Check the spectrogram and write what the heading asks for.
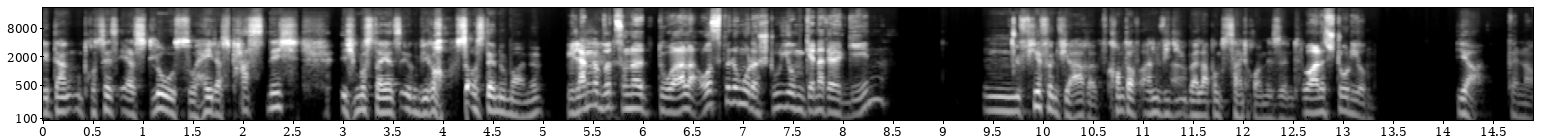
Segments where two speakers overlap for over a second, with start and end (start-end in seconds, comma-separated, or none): none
